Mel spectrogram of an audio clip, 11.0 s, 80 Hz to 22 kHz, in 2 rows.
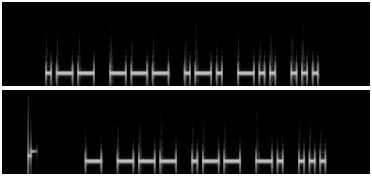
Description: Morse code, heard as a keyed tone, about 15 wpm, 700 Hz. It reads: WORDS TOWNS
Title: Sentences from Top 1000 Words - Review Part 6 - New Word Drill - 15wpm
